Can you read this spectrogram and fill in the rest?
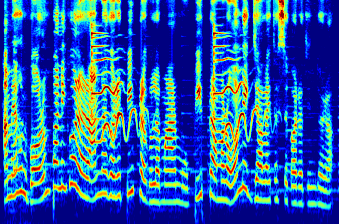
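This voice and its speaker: An exasperated housewife mother in a cartoon , voiced by a performer. Her voice is high and quick, nagging and brusque, with children's music underneath. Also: animated, fairly bright tone. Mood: irritated, determined. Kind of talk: cartoon voice acting.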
